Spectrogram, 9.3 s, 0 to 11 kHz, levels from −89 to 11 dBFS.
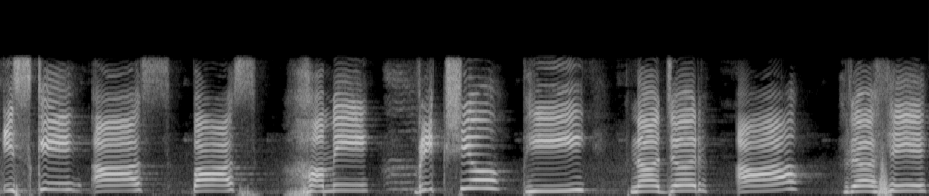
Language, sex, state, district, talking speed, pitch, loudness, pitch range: Hindi, female, Punjab, Fazilka, 60 wpm, 325 Hz, -14 LUFS, 310-365 Hz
